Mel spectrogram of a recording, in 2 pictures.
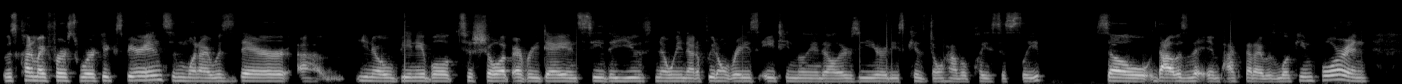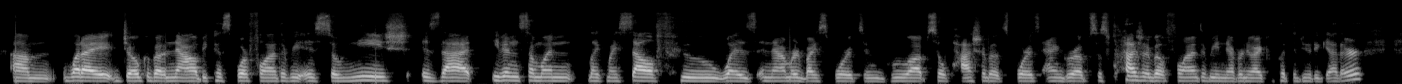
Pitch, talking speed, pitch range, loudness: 160 Hz, 215 wpm, 150-170 Hz, -23 LUFS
